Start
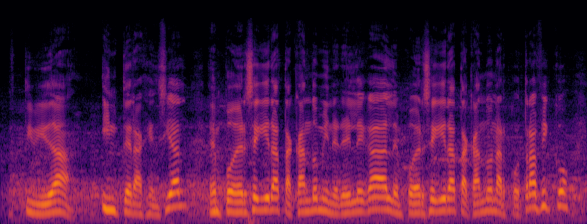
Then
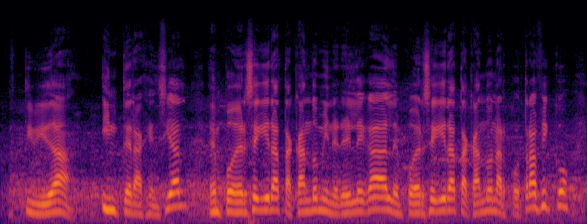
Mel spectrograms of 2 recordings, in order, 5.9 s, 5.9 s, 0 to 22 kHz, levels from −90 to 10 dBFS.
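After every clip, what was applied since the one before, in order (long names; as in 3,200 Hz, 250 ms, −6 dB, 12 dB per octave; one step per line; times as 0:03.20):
no processing that can be heard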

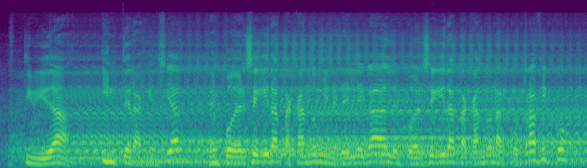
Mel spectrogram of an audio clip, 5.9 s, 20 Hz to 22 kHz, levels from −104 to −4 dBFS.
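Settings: echo that builds up and dies away 90 ms, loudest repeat 5, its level −13.5 dB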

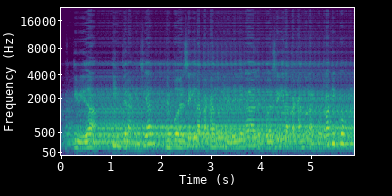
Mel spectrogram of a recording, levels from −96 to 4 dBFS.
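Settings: in parallel at −11.5 dB: decimation without filtering 9×
on the sum: convolution reverb RT60 0.25 s, pre-delay 3 ms, DRR −8.5 dB
level −13.5 dB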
